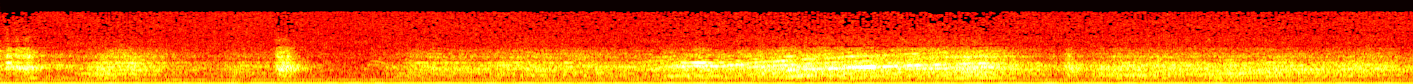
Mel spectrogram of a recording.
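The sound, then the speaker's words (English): A car engine idles with a low steady rumble, then revs and rises in pitch as the vehicle pulls away, continuing to drone on. There is a brief knock near the start. “Get in the car and we'll drive around a bit.”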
